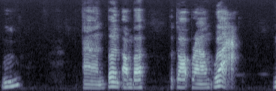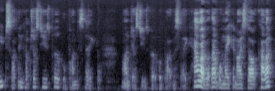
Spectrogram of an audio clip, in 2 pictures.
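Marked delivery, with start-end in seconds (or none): 4.3-4.5 startled yelp. Real, not acted. Sudden paint mistake. 8.0-9.3 soft guilty whisper under breath. Real, not acted. Repeats mistake remark, then whispers.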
